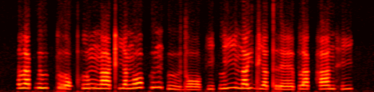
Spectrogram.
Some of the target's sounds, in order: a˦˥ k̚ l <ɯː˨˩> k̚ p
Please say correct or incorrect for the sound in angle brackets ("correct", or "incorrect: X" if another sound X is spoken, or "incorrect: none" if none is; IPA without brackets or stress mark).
incorrect: ɯː˦˥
